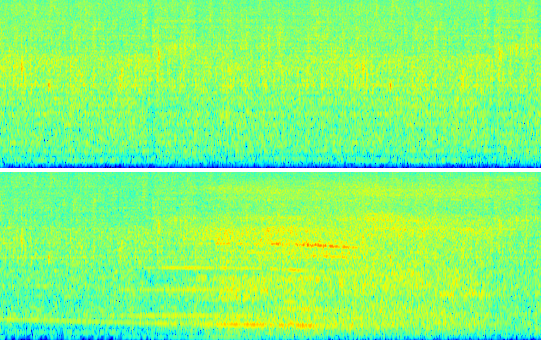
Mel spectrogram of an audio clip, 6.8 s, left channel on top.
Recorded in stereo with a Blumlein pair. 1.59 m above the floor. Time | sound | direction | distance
0.0 | running water | 15° left | 1.0 m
